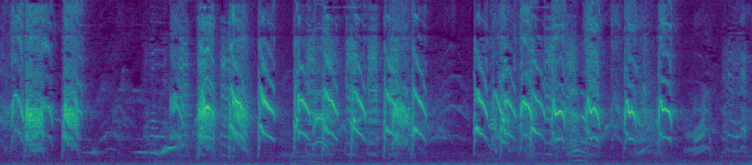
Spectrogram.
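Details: Rose-ringed parakeet calls, played to stimulate other parrots to sing: rapid, high, shrill squawks in quick bursts of three or four, repeated about three times a second with short pauses, in a quiet setting.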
